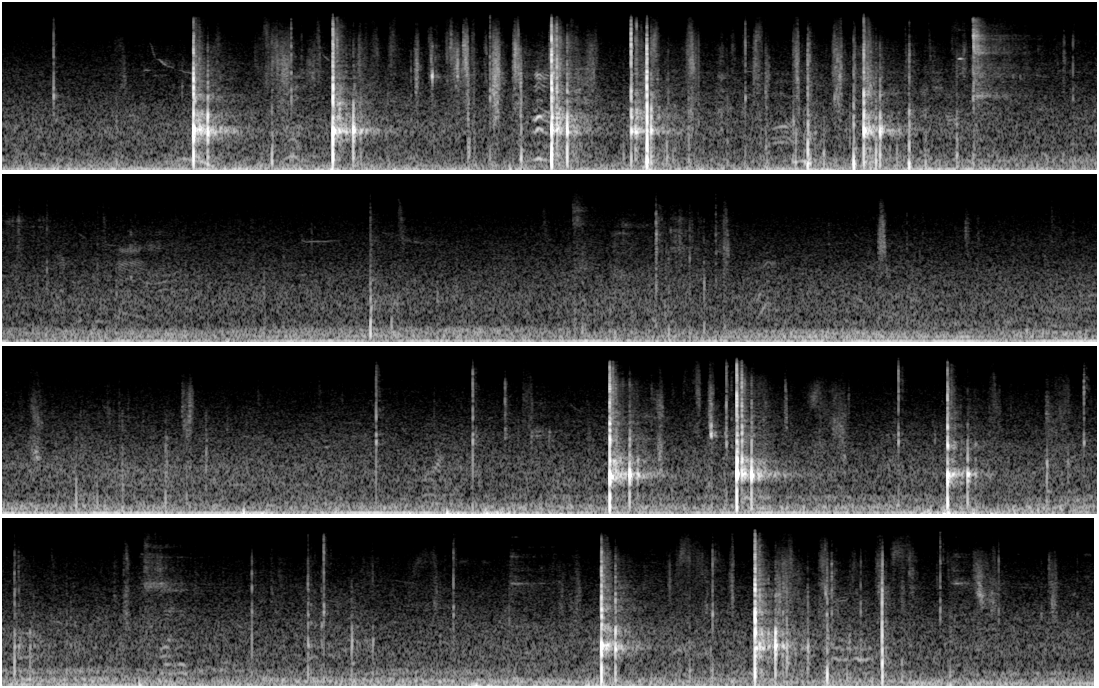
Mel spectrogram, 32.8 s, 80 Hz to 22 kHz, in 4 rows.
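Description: A ball being hit back and forth and bouncing on a hard court in two rallies, each stroke a sharp pop: five in the first seven seconds, then another run starting about 21 s in. A low steady hum sits under the first half.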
